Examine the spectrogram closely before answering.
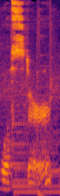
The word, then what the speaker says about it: Worcester: A lot of letters in there, just kind of suggestions. And then similar to Worcester is Gloucester and Leicester. They both have that CES combination that Worcester does that you kind of just smoosh all together.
